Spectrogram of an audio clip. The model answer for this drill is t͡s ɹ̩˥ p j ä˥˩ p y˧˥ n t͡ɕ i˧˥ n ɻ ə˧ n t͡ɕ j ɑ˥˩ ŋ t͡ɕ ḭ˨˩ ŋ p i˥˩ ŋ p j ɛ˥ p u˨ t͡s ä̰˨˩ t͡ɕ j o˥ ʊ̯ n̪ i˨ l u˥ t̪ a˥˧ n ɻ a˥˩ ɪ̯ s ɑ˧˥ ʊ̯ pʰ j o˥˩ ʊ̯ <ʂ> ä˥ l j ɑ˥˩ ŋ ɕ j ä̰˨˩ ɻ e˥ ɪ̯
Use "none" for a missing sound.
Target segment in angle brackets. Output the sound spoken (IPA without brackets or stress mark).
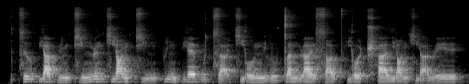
ʈ͡ʂʰ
